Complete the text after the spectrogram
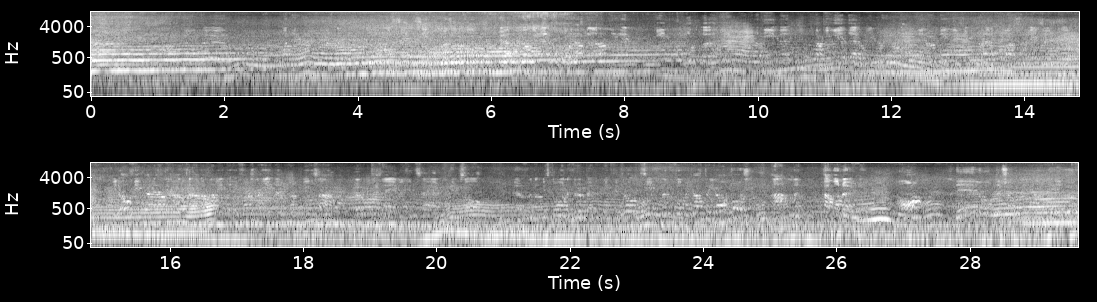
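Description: Racing car engines rise and fall in pitch as the cars speed up and shift gears.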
